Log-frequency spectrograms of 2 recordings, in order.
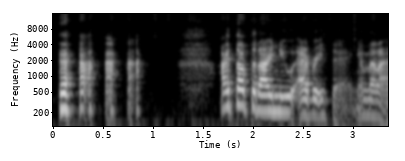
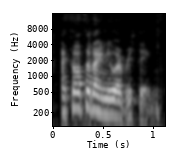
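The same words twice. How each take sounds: First: I thought that I knew everything said slowly through a laugh. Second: Said in the usual way. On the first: Real, not acted. Repeating her old know-it-all self to viewers, laughing slowly. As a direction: laugh at yourself as you repeat it.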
